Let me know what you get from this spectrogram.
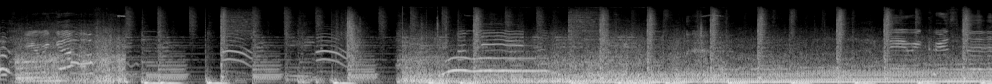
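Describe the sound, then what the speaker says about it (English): Open-air tuk-tuk ride through Bangkok traffic, a steady loud engine drone and road rumble running throughout, with people talking, laughing and calling out over it. "we are gonna share a tuk-tuk back to the station"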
